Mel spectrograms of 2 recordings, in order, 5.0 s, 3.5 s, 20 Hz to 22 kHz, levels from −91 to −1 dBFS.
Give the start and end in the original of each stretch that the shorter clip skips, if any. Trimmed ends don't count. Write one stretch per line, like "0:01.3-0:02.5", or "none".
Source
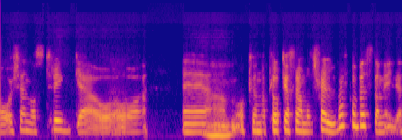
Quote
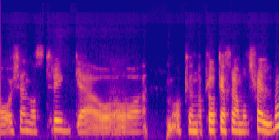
0:02.1-0:02.9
